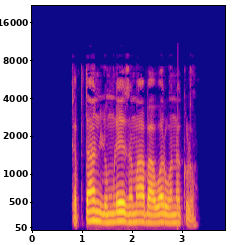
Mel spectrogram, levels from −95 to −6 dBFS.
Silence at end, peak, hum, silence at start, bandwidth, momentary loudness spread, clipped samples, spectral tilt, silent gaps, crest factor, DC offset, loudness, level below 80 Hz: 0.6 s; -2 dBFS; none; 0.85 s; 7.8 kHz; 14 LU; under 0.1%; -8 dB/octave; none; 16 dB; under 0.1%; -17 LUFS; -58 dBFS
